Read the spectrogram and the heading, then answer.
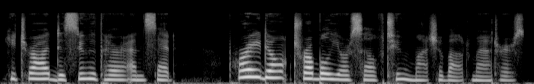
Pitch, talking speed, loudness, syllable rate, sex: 230 Hz, 170 wpm, -18 LUFS, 4.2 syllables/s, female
